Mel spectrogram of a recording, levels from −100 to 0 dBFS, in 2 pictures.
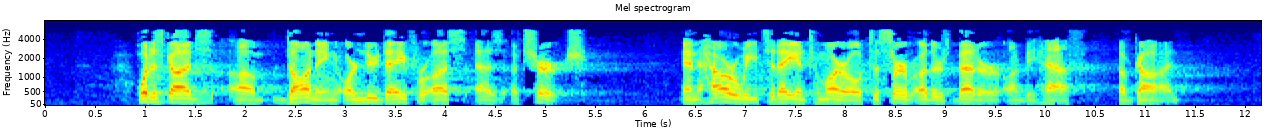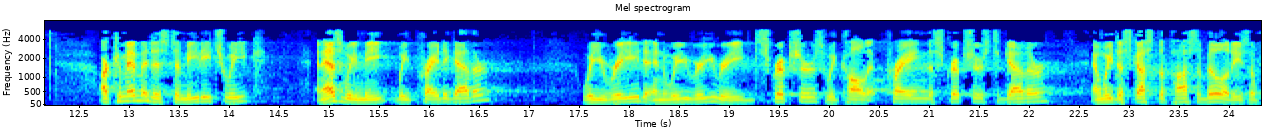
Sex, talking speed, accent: male, 150 wpm, American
